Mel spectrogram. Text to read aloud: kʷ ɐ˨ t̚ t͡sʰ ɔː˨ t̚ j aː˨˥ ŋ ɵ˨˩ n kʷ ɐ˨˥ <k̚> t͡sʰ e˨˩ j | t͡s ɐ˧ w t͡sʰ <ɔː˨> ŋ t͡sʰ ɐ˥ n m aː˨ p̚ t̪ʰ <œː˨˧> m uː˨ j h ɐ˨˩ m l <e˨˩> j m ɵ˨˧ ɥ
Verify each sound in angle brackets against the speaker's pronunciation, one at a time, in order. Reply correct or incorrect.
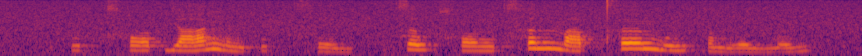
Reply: correct, correct, incorrect, correct

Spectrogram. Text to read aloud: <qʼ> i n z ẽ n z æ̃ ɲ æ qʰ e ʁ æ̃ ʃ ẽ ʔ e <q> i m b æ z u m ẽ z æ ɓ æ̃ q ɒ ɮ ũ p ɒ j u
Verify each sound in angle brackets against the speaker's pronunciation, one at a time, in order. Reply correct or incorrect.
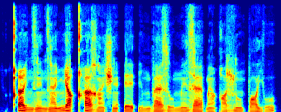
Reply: correct, incorrect

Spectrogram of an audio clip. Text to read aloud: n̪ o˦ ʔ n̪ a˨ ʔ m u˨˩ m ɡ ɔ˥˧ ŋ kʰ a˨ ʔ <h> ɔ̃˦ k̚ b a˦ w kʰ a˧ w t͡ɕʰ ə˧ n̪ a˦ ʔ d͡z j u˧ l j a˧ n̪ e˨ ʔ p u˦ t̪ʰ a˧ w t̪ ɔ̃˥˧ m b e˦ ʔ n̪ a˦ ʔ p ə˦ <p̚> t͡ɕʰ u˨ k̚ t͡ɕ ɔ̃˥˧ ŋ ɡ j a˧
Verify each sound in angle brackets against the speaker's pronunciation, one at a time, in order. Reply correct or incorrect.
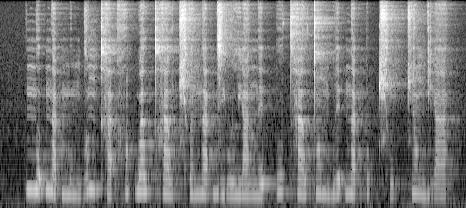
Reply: correct, correct

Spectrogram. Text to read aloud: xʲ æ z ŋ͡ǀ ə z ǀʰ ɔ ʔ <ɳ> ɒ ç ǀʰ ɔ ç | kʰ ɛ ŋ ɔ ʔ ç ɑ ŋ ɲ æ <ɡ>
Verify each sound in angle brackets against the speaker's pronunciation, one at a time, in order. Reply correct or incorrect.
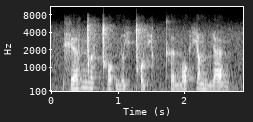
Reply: incorrect, incorrect

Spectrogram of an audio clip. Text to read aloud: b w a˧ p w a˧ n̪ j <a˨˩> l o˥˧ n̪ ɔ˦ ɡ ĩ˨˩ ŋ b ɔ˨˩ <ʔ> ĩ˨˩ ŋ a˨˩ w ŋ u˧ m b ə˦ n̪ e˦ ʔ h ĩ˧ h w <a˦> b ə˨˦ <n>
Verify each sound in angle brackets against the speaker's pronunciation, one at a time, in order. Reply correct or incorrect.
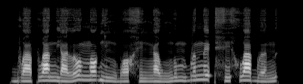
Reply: correct, incorrect, incorrect, correct

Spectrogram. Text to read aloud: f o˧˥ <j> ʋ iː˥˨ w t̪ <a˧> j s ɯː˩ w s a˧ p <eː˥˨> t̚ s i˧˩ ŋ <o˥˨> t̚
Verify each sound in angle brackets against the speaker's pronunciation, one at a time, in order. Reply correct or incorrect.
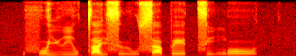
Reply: correct, incorrect, correct, incorrect

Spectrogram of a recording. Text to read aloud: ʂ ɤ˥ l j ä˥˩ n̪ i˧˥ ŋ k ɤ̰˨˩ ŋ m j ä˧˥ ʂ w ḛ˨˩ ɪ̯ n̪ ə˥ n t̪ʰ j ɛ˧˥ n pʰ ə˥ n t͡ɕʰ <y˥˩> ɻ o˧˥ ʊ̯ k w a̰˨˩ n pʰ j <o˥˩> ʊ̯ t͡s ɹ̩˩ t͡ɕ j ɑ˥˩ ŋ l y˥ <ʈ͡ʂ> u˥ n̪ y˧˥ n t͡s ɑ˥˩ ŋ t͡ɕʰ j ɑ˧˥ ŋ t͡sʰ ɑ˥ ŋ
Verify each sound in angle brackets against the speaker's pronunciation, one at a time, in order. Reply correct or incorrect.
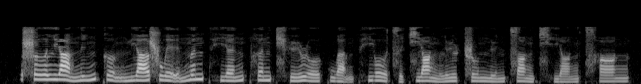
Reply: incorrect, correct, correct

